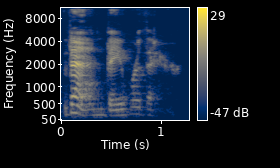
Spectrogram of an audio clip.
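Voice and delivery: ordinary delivery, nothing marked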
